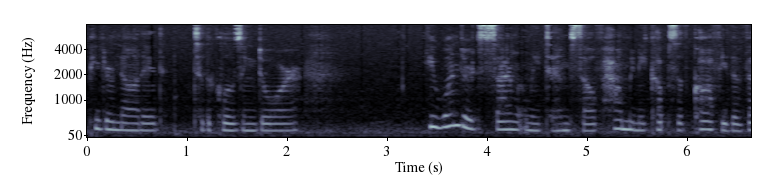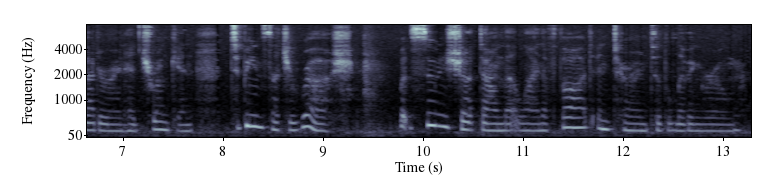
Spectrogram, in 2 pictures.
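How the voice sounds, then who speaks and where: Woman audiobook reader, mellow and gentle, even storytelling. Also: medium pitch, normal speed, a little hiss or hum, poor audio. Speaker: audiobook narrator. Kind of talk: reading fan fiction aloud.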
